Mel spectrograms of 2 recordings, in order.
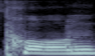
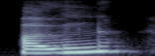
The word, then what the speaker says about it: pwn: I think sometimes pronounced pawn, but from what I can see, it might also be own, POWN.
